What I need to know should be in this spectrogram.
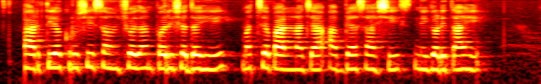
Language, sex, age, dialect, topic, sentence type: Marathi, female, 60-100, Standard Marathi, agriculture, statement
